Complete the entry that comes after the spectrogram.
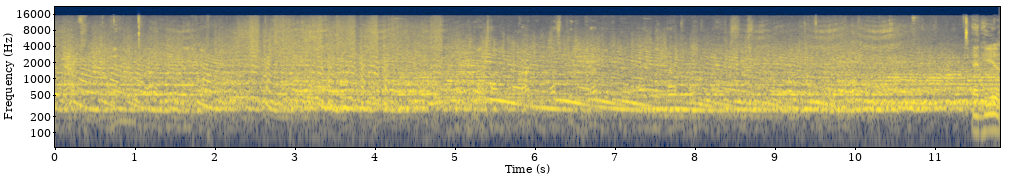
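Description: IndyCar race cars at full throttle in the 2008 Indianapolis 500, a continuous high-pitched engine whine with shifting Doppler sweeps as cars pass, steady and loud under a commentator's voice.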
